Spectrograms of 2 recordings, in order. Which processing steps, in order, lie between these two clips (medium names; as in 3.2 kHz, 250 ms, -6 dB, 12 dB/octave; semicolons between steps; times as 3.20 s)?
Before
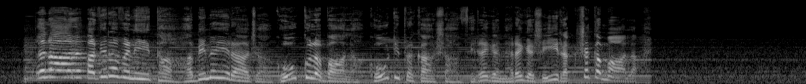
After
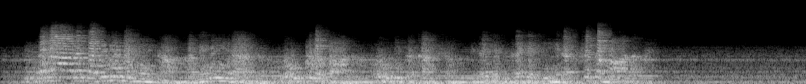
octave divider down 1 oct, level +1 dB; low-pass 1.5 kHz 24 dB/octave; bass shelf 91 Hz +12 dB; in parallel at +2.5 dB: compression, threshold -28 dBFS, peak gain reduction 13 dB; on the sum: sine folder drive 10 dB, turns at -4 dBFS; gated-style reverb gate 150 ms falling, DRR -7 dB; trim -13 dB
